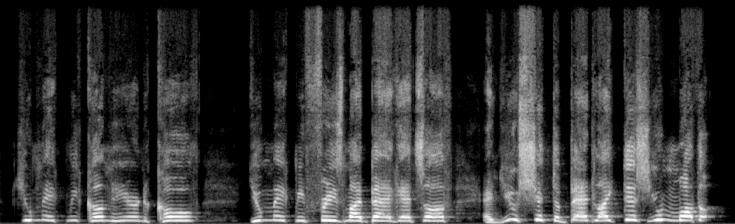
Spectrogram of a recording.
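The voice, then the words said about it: Mimics a rowdy Philadelphia sports fan. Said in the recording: “do I sound like an Eagle fan? Hey, do I sound like an Eagle fan when I do that?”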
